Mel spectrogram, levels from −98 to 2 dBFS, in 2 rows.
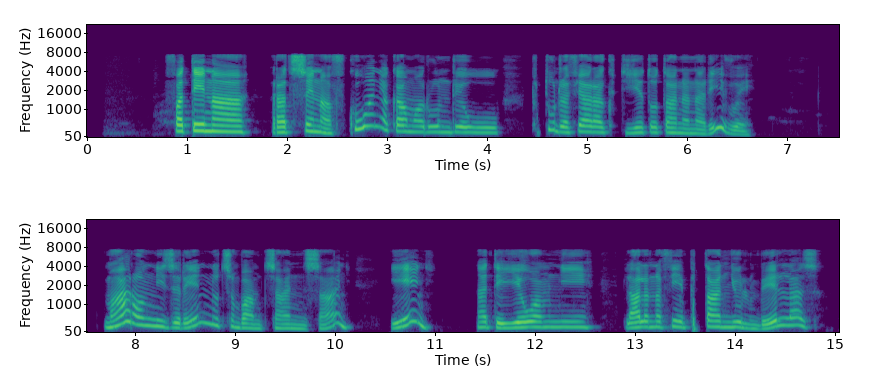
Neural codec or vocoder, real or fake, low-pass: none; real; 7.2 kHz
